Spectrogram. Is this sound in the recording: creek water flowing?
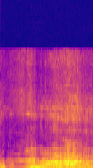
no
